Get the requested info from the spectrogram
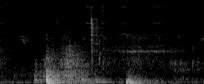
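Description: Knocks and handling noise as a scooter stator and its wiring harness are set down and moved about on a plywood board: three short knocks in quick succession, with light rustling between.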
